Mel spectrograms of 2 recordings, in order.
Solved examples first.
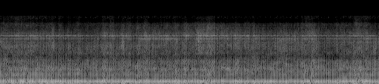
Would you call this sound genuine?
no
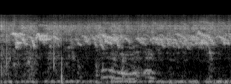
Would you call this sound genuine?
no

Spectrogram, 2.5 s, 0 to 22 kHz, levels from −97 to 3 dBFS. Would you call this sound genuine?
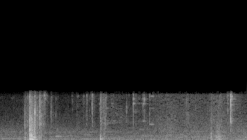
yes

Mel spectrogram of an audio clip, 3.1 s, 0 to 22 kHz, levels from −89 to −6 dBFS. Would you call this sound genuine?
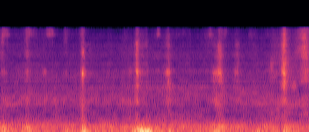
no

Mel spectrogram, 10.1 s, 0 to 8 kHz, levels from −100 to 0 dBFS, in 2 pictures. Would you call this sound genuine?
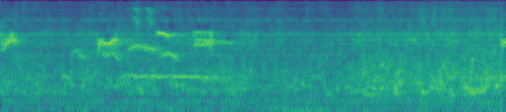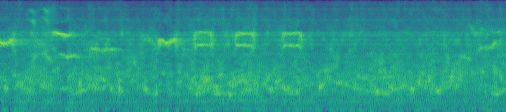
no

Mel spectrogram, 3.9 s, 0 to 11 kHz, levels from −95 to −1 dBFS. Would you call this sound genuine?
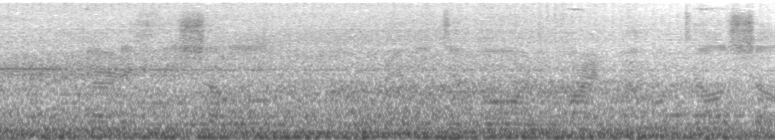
yes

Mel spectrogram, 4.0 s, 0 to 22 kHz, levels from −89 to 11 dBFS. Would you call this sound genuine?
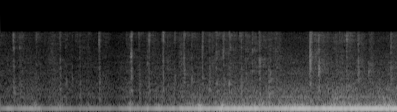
yes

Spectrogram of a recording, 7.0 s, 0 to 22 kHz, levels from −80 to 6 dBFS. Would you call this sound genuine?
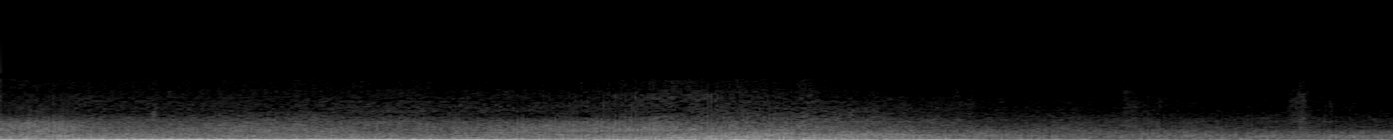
no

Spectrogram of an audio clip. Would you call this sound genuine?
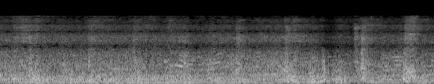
yes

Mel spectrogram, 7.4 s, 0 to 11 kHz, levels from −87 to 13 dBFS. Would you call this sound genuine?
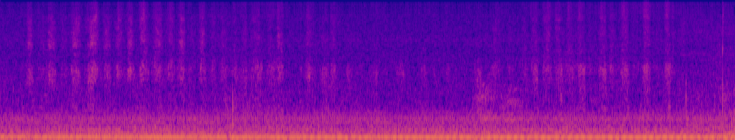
no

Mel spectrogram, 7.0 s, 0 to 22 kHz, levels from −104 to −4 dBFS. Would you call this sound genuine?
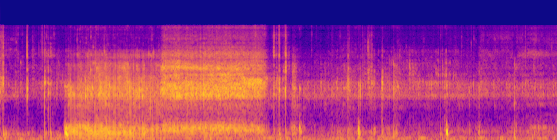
no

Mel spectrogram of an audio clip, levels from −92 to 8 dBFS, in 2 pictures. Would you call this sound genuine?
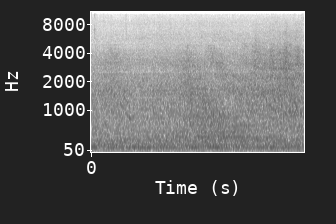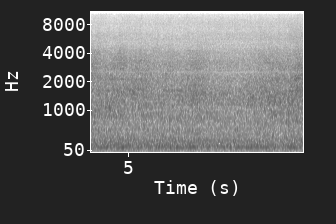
yes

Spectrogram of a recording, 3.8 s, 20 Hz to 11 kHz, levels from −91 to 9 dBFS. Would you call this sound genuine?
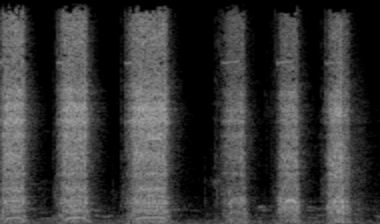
yes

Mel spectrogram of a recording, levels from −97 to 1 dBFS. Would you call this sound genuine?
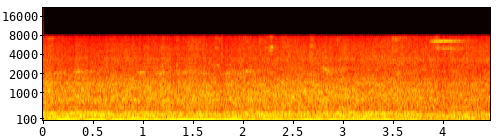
yes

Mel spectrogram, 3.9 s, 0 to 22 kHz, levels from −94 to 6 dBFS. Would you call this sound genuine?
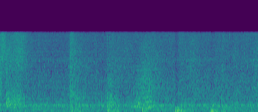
no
